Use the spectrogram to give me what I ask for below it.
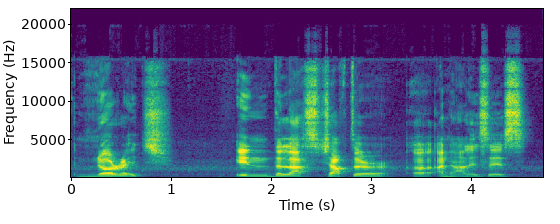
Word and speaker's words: Norwich: second to last stream, I said Norwich or something like that, like North. Hello, people. Northwich. I see you. Sorry, see you. I said something like Northwich, and I had a few comments saying you shouldn't pronounce it like that.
